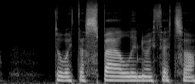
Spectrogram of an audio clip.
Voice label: "sbel", Welsh

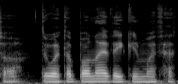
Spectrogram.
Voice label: "boneddig", welsh

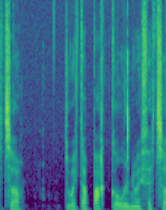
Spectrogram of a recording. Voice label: "bagl", Welsh

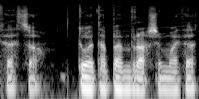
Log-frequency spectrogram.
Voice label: "benfras", Welsh

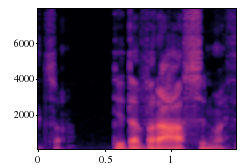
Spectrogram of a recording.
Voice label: "fras", Welsh

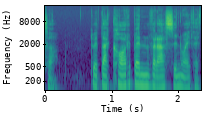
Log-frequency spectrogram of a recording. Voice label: "corbenfras", Welsh

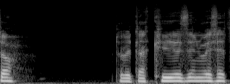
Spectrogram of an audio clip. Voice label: "cudd", Welsh

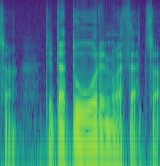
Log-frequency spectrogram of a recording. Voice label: "dwwr", Welsh

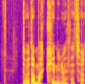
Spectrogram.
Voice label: "macyn", welsh

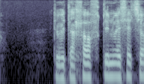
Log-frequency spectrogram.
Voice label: "llofft", welsh

